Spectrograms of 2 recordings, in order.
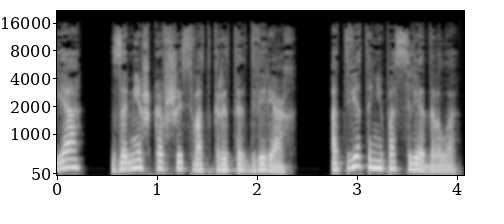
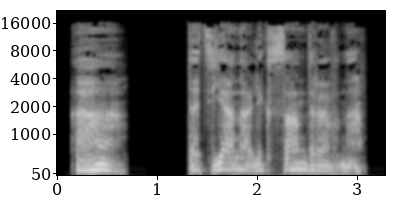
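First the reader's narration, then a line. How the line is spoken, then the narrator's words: Muffled, hollow voice. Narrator (Russian): сказал он глухо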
